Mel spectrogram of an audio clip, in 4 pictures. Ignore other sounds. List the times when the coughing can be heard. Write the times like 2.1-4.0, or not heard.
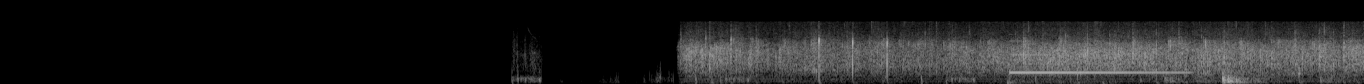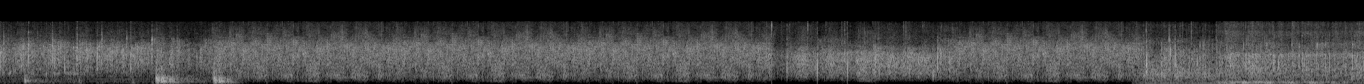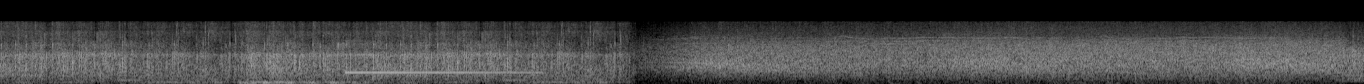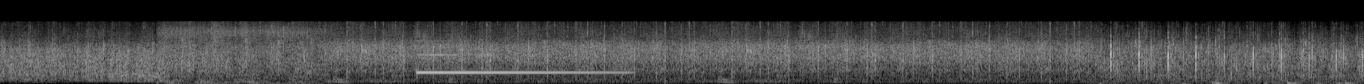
not heard.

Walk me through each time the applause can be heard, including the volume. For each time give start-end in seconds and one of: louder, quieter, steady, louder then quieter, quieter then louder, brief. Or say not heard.
6.8-54.5 steady.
